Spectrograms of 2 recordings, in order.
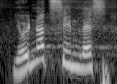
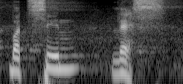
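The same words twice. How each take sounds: First: Said in the usual way. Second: "sin less" split into two words, slow, with a gap before "less"; stress on sin less. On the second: Shown as a demonstration. Preacher contrasting sinless with "sin less", slow and separated.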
